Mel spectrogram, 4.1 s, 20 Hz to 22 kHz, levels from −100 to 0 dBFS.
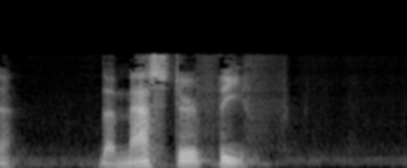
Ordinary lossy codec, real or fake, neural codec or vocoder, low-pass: MP3, 24 kbps; fake; codec, 16 kHz in and 24 kHz out, 0.9 kbps, LongCat-Audio-Codec, fine tuned four codebook decoder; 7.2 kHz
